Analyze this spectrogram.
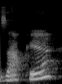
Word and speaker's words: Zapier: the page that says zapier makes you happier so it rhymes just thought i'd throw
